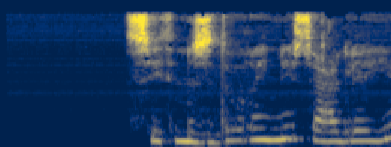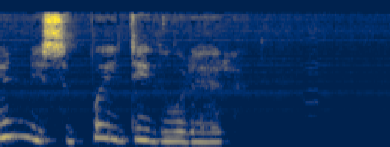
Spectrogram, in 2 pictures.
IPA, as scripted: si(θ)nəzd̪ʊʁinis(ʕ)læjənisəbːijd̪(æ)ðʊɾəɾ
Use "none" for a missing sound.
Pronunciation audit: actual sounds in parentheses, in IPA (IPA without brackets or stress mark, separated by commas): θ, ʕ, i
